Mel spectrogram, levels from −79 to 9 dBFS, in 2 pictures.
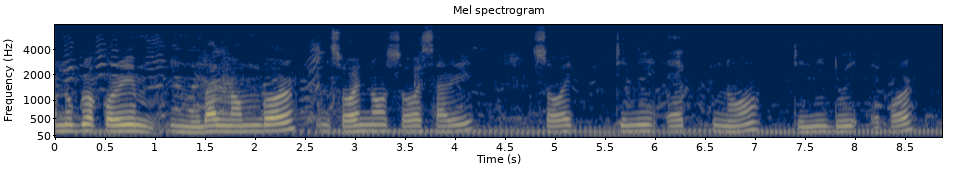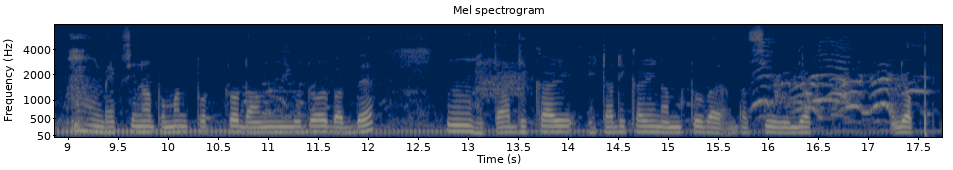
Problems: none marked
